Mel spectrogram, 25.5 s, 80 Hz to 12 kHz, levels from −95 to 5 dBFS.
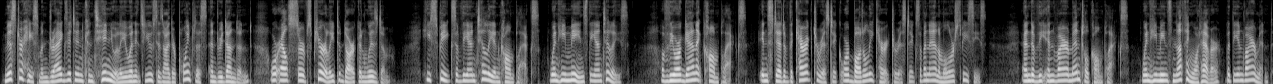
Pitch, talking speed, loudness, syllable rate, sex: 210 Hz, 145 wpm, -17 LUFS, 4.9 syllables/s, female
